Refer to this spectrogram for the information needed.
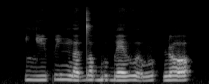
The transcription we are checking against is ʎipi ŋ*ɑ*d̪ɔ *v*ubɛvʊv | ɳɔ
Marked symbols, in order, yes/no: no, no

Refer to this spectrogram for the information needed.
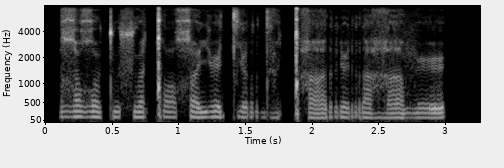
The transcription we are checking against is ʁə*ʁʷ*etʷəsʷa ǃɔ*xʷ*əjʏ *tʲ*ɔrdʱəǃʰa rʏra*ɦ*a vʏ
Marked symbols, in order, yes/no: yes, no, yes, yes

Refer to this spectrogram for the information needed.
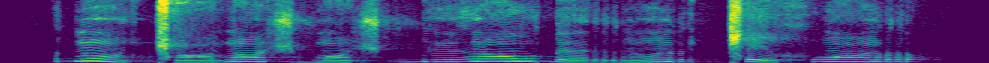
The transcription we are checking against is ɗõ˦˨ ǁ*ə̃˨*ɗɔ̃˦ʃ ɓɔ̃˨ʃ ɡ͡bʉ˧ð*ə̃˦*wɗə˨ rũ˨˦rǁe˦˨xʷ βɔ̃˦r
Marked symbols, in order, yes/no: no, no

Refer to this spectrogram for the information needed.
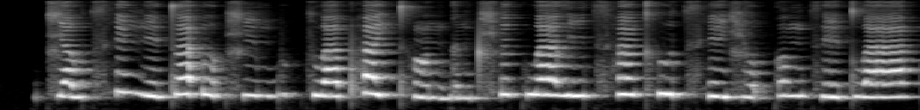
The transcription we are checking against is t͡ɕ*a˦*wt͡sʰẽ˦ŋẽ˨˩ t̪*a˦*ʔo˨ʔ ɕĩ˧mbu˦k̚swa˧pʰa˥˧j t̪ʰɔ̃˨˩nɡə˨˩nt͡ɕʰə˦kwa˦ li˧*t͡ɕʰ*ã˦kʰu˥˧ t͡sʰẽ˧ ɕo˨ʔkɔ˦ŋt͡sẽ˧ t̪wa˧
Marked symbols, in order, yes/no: no, yes, no

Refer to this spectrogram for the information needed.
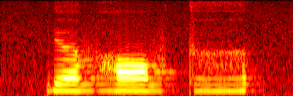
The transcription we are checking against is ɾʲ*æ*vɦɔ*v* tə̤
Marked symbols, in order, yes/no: no, yes

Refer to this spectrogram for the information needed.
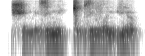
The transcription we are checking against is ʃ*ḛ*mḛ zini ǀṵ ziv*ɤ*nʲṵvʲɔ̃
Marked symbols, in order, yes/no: no, yes

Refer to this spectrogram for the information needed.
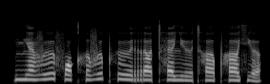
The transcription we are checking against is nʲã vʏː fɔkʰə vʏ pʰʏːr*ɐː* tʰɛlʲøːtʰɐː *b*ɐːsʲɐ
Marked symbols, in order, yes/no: yes, no

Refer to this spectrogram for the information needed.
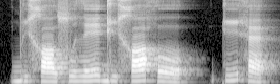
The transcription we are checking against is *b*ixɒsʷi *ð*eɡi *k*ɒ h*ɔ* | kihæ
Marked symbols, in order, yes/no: yes, yes, no, no

